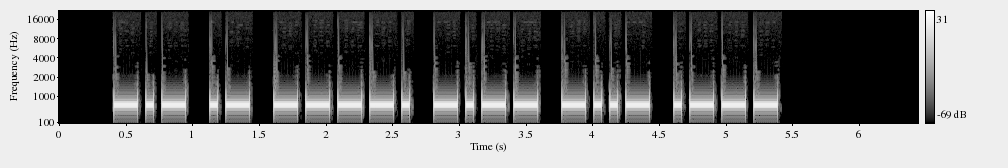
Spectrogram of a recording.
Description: Morse code, heard as a keyed tone, about 19 wpm, 700 Hz. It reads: KA9YXJ
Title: Speed Racing - USA 2x3 Call Signs 17wpm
